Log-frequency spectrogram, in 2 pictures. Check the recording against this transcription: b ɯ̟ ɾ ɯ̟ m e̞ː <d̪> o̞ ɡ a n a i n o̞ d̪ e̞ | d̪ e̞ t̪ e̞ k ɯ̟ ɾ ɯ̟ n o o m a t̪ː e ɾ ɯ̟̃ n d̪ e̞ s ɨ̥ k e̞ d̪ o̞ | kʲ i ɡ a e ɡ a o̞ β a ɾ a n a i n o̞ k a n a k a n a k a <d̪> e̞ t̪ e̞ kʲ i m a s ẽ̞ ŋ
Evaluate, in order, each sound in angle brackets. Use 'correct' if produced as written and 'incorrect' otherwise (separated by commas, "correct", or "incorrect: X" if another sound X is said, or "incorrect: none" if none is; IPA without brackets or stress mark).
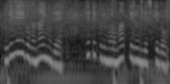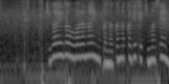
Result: correct, correct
